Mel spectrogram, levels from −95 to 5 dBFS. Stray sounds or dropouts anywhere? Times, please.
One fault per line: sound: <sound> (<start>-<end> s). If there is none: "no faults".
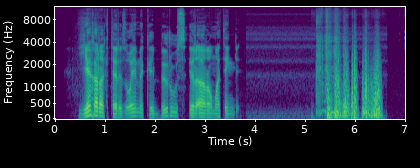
sound: laugh (5.1-6.6 s)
